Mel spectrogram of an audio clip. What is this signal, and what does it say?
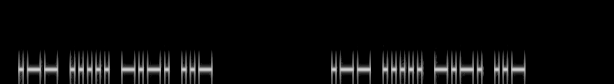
Morse code, heard as a keyed tone, about 28 wpm, 700 Hz. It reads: W5CU W5CU
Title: Call Signs Repeated 3x - 28wpm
